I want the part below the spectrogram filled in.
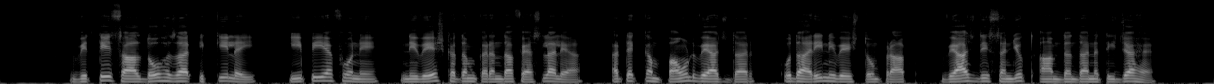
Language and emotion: Punjabi, neutral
